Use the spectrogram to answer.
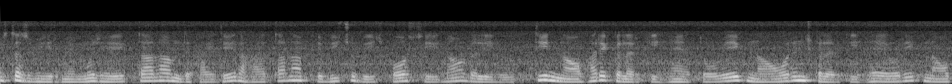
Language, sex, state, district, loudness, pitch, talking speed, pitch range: Hindi, male, Uttar Pradesh, Ghazipur, -18 LUFS, 135 Hz, 220 wpm, 120-165 Hz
